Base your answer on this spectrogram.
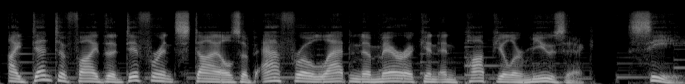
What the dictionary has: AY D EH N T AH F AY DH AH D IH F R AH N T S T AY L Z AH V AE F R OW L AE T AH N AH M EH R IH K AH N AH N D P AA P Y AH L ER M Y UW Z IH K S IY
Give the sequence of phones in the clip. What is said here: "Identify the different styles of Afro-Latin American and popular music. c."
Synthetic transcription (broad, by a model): AY D EH N T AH F AY DH AH D IH F R AH N T S T AY L Z AH V AE F R OW L AE T N AH M EH R IH K AH N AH N P AA P Y L ER M Y UW Z IH K S IY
